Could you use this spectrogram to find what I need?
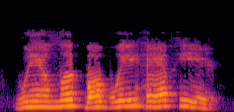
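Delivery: booming, very loud, slow put-on Texas accent. Claiming they can do one, a put-on Texas accent. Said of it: "I can do a Texas accent".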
